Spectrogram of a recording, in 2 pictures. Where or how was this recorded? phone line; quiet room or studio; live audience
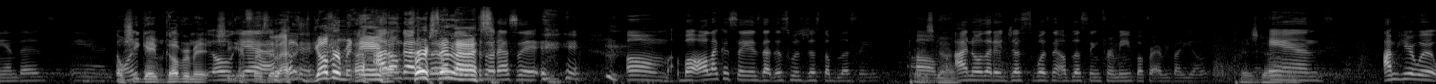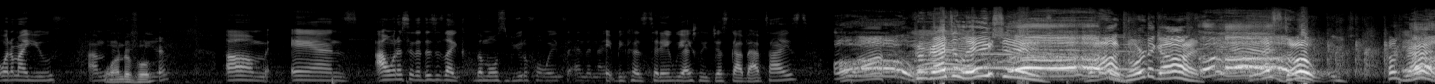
live audience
